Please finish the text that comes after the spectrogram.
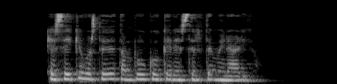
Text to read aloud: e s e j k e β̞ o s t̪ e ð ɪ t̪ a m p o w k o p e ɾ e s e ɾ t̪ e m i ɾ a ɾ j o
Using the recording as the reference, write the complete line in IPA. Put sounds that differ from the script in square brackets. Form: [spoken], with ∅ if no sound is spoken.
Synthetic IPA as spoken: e s e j k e β̞ o s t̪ e ð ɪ t̪ a m p o w k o [k] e ɾ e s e ɾ t̪ e m [e] ɾ a ɾ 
